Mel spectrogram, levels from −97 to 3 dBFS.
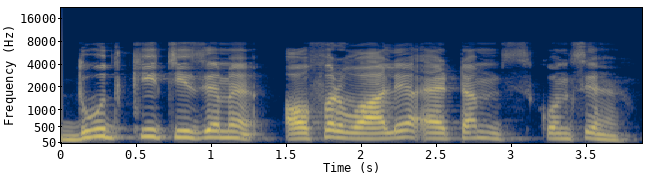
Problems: none marked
